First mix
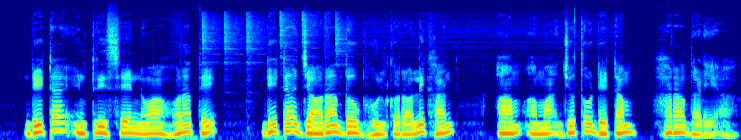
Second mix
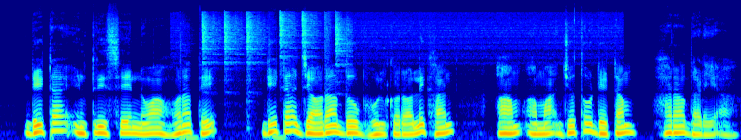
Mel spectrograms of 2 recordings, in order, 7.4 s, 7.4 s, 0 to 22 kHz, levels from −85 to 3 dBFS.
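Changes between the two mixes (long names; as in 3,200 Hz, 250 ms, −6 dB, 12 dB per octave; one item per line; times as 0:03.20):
speech −4.0 dB
background +5.5 dB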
